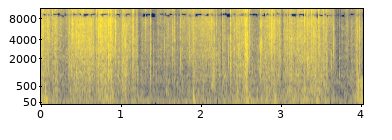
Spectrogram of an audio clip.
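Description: Paper burger wrapper crinkling as it is unfolded by hand, in uneven rustles.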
